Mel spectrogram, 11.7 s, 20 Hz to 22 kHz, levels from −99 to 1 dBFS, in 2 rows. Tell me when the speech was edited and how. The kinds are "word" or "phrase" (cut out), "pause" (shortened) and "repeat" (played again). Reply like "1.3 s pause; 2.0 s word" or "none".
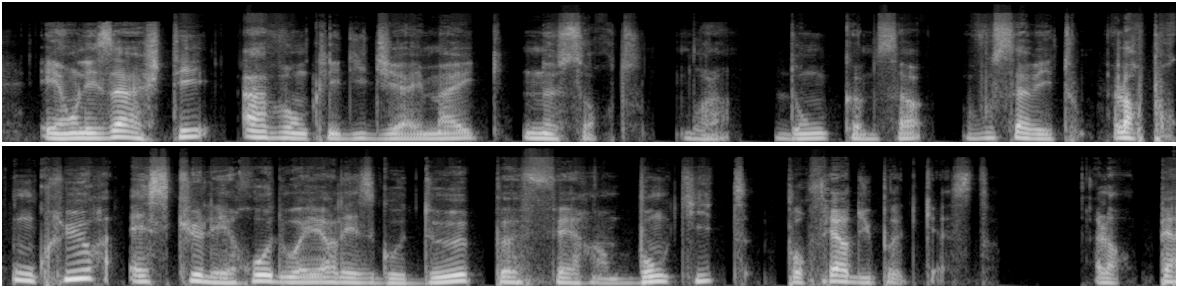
3.3 s pause; 5.5 s pause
